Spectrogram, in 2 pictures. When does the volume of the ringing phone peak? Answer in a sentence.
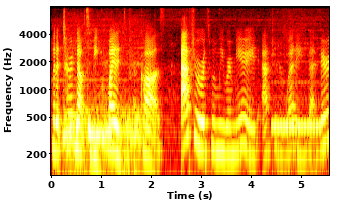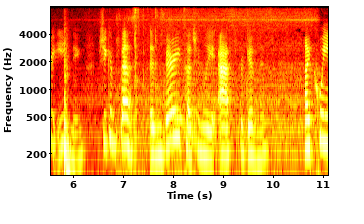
The loudest moment of the ringing phone is at 6 seconds.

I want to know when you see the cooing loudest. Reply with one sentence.
The volume of the cooing peaks at 1 second.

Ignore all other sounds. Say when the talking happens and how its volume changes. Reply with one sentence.
The talking can be heard from 0.0 to 9.9 s, getting quieter then louder; and briefly from 10.6 to 11.0 s.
